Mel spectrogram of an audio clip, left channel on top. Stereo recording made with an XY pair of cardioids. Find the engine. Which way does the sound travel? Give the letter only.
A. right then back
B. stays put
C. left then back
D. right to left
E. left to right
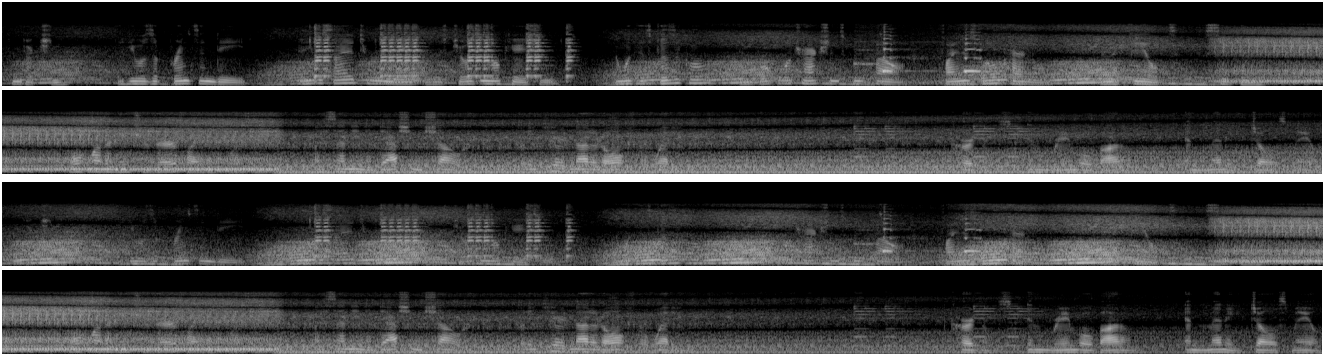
D.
